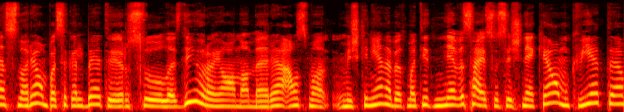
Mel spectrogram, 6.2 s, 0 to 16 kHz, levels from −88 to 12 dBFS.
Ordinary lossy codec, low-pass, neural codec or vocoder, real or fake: AAC, 48 kbps; 14.4 kHz; none; real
